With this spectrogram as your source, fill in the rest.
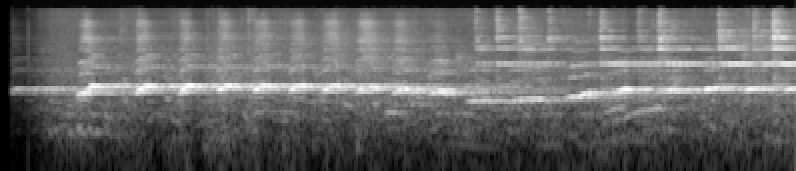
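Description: A harmonica plays a bright, rhythmic melody through loudspeakers.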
